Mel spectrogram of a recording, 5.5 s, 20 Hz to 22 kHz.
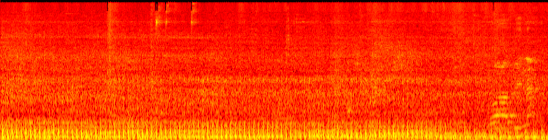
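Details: Raider 150 FI motorcycle, connecting rod failed at 1,943 km, after repair: steady, even single-cylinder beat at a relaxed idle with no knock or tapping underneath; bottom end now quiet and healthy.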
